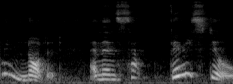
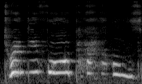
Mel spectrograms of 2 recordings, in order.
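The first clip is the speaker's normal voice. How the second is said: high, loud, slow wild bid; overexcited little bear shouting; cried wildly; 7 dB louder, much slower than usual. Acted. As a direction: burst out with the bid. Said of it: "cried Paddington wildly".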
